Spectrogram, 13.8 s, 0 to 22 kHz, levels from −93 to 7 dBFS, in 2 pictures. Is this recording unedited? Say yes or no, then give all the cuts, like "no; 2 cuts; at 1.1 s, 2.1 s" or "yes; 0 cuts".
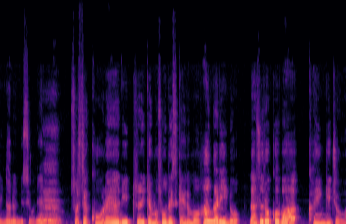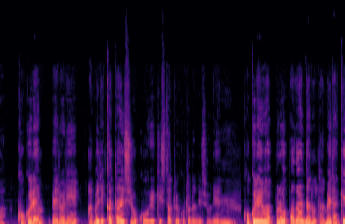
no; 1 cut; at 11.7 s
